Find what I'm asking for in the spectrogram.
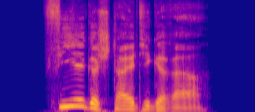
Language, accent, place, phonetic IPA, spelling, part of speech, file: German, Germany, Berlin, [ˈfiːlɡəˌʃtaltɪɡəʁɐ], vielgestaltigerer, adjective, De-vielgestaltigerer.ogg
- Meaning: inflection of vielgestaltig: 1. strong/mixed nominative masculine singular comparative degree 2. strong genitive/dative feminine singular comparative degree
